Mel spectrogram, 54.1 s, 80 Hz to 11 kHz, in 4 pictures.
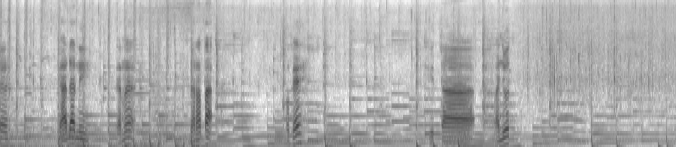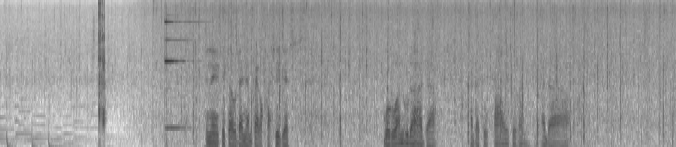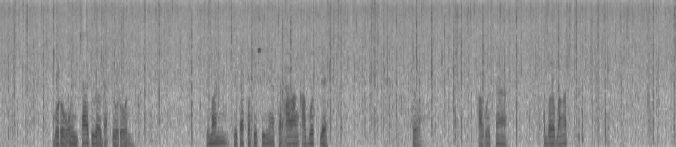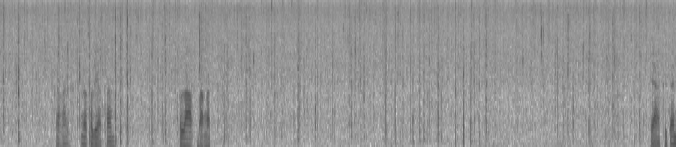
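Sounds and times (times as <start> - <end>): rain hissing on foliage: 0.0 - 54.0
drops ticking on leaves: 10.4 - 54.0.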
